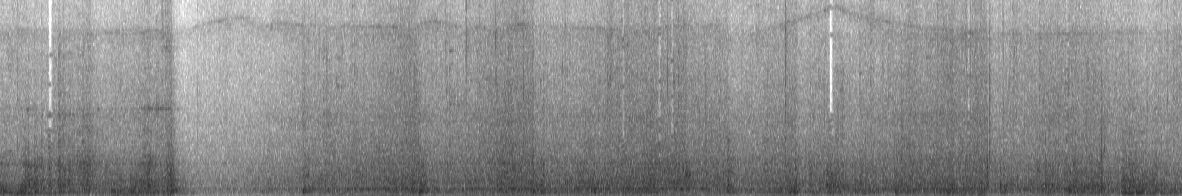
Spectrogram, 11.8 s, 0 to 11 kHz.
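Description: CAT 336E excavator's diesel engine running steadily under load while its demolition attachment crushes concrete, with dense crackling and debris rattling down. It goes quieter for about a second around two seconds in, then picks up again.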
